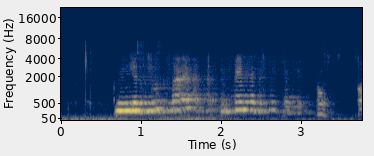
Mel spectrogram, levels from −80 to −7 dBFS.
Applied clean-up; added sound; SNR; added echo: neural mask model DeepFilterNet 3.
